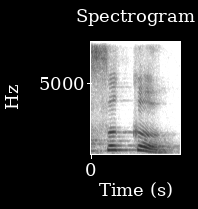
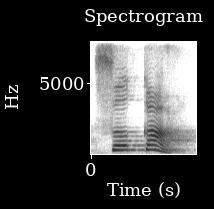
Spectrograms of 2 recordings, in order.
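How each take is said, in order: First: The final vowel is pronounced as e. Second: The final vowel is pronounced as a. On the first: The speaker calls it right. "dibaca seke" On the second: The speaker calls it wrong. "seka itu ya"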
